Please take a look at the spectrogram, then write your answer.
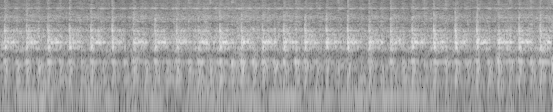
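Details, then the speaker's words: Vauxhall Crossland X, customer reports a funny noise; idling petrol engine with a fast, harsh rattling clatter from the air conditioning pump; bearings or the clutch itself suspected failed, as if it had no oil. "aircon pump. I think the bearings and that air conditioning pump, or the clutch itself, has failed."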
